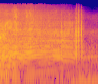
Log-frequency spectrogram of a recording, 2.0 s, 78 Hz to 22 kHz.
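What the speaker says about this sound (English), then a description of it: "bask in the noise of one of the greatest engines of all time" A Mercedes-Benz C63 AMG's 6.2-litre V8 engine revving and accelerating up close, a deep rumble that rises in pitch before a brief gear change.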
